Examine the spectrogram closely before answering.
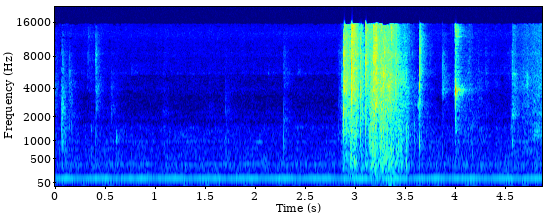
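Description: Handling of a clear plastic packaging bag: a few soft ticks, then a short crinkling rustle about three seconds in, over a steady low hum.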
